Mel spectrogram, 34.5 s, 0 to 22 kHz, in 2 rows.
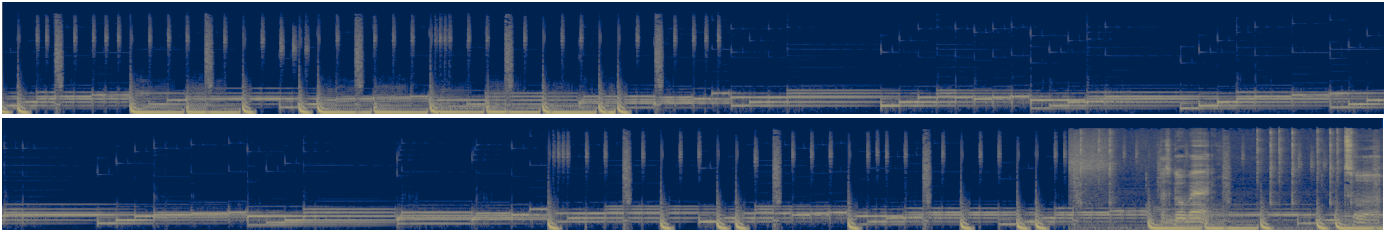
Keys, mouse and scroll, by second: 0.6 click, 1.3 click, 1.9 -, 2.2 scroll up 1, 2.3 =, 2.5-2.9 scroll down 4, 2.7 =, 3.1 click, 3.7 -, 3.9 -, 4.0 scroll up 1, 4.2 -, 4.3 scroll down 1, 4.6 click, 4.9 click, 5.6 click, 5.7 click, 6.3-8.9 typing, 6.5 scroll up 2, 7.4 scroll up 2, 8.1 scroll up 2, 8.3-9.1 scroll down 4, 9.4 click, 9.7 click, 10.5 click, 10.8 click, 11.7 scroll down 2, 11.7 =, 12.4 click, 12.8 click, 13.3 z, 13.7 click, 14.3 click, 15.7 click, 16.9 click, 17.6 click, 18.3 -, 18.4 scroll up 4, 18.6 =, 18.7 scroll down 2, 18.9 =, 18.9 scroll up 2, 19.3 click, 19.8 click, 20.8 click, 21.6 click, 21.9 click, 22.1 click, 22.6 click, 23.1 -, 23.1-23.5 scroll down 4, 23.3 =, 23.6-24.6 drag, 24.6 scroll down 2, 24.8 click, 25.1 click, 25.4 scroll up 2, 25.5 click, 26.2 -, 26.2 scroll up 4, 26.4 =, 26.7 click, 27.3 -, 27.5 scroll up 2, 27.6 =, 28.2 click, 28.5 click, 28.9 click, 29.7 click, 30.2 -, 30.6 click, 30.9-32.0 drag, 32.9 click, 33.2 click, 33.7-34.5 drag.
